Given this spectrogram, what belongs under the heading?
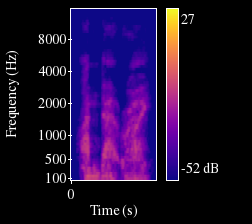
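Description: It is said in a deep, gravelly Batman voice.

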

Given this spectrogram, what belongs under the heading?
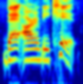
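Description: The word that is strongly emphasized.

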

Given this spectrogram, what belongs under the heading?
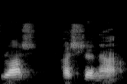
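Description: The two words are kept apart as separate words. The speaker calls it right. "It's two words"

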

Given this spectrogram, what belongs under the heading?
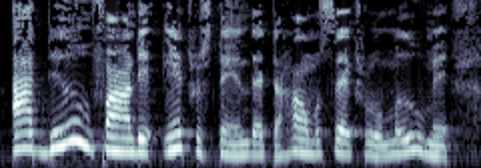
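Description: It is said in a Southern US accent.

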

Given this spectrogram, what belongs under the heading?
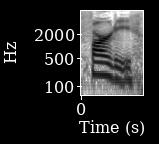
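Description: The vowel is said as in 'ar'.

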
